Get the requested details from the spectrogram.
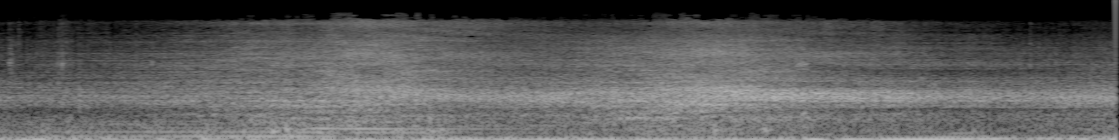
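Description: Oncoming cars whoosh past.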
